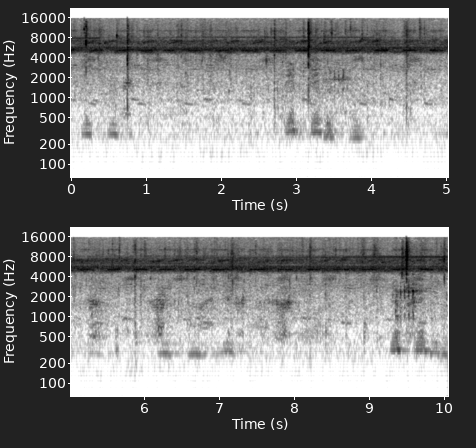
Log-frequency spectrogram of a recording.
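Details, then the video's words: Frogs in a nighttime chorus give short throaty croaks, some in quick doubled runs, layered over a constant high insect whine with occasional sharp ticks. "Sleep Like A Baby With The Calming Sound Of Harmonious Frog Croaking"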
